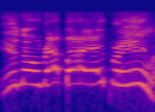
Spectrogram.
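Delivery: the rabbi asking about his brother; imitating the rabbi. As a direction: ask it like a delighted rabbi.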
